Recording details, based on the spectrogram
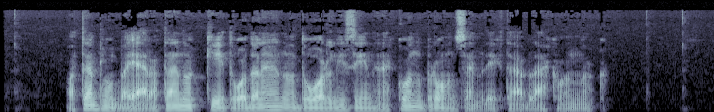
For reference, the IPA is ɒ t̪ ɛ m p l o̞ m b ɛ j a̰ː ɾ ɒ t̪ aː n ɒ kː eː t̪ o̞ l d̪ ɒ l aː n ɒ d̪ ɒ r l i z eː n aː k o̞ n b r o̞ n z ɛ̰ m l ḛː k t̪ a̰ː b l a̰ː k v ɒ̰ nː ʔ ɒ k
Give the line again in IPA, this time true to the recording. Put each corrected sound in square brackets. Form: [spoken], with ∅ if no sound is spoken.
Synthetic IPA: ɒ t̪ ɛ m p l o̞ m b ɛ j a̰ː ɾ ɒ t̪ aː n ɒ kː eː t̪ o̞ l d̪ ɒ l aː n ɒ d̪ [o] r l i z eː n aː k o̞ n b r o̞ n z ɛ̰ m l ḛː k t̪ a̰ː b l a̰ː k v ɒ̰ nː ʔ ɒ k

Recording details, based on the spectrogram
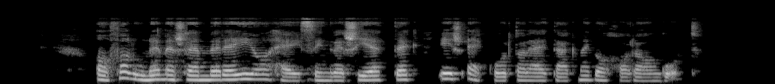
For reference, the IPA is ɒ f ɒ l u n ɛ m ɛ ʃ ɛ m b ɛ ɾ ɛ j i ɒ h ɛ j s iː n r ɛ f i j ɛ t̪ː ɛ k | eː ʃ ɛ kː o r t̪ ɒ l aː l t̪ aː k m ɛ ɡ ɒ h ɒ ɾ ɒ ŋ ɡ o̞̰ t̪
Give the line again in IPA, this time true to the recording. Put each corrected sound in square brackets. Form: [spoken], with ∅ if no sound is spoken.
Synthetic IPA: ɒ f ɒ l u n ɛ m ɛ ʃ ɛ m b ɛ ɾ ɛ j i ɒ h ɛ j s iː n r ɛ [ʃ] i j ɛ t̪ː ɛ k | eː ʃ ɛ kː o r t̪ ɒ l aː l t̪ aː k m ɛ ɡ ɒ h ɒ ɾ ɒ ŋ ɡ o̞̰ t̪

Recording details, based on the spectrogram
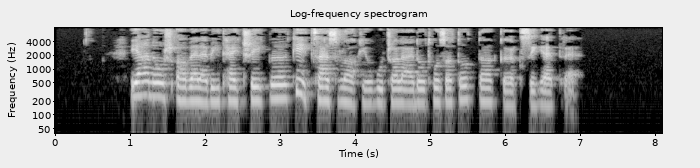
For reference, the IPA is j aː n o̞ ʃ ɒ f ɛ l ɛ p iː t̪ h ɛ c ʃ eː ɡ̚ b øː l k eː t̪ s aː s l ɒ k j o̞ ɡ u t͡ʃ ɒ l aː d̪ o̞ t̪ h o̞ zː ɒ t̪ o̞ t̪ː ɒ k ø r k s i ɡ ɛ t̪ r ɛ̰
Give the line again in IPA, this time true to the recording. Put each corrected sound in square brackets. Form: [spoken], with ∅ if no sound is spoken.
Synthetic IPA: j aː n o̞ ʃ ɒ [v] ɛ l ɛ [b] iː t̪ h ɛ c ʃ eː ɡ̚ b øː l k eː t̪ s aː [z] l ɒ k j o̞ ɡ u t͡ʃ ɒ l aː d̪ o̞ t̪ h o̞ [z] ɒ t̪ o̞ t̪ː ɒ k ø r k s i ɡ ɛ t̪ r ɛ̰

